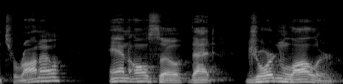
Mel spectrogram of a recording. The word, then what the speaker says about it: Toronto: We're learning new things all the time, including that we don't pronounce the second T in Toronto and also that Jordan Lawler might be the Diamondback's answer to center field in the future.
